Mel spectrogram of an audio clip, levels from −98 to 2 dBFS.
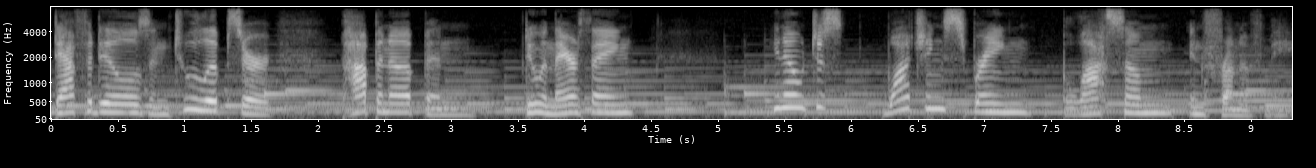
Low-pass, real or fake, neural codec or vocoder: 7.2 kHz; real; none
